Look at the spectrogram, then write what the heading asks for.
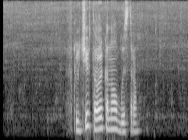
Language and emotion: Russian, neutral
